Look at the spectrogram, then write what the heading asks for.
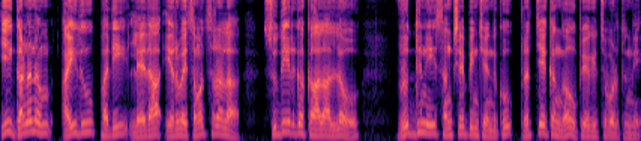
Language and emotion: Telugu, neutral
